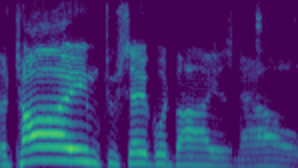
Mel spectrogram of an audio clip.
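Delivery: very slow, booming, resonant voice. Voicing a presence that speaks to the players: booming voice. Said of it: "you hear a booming voice kinda resonate".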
